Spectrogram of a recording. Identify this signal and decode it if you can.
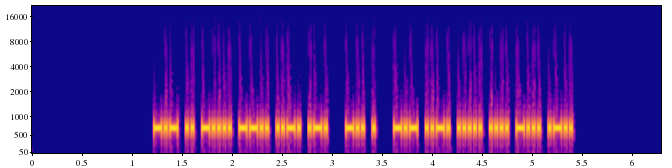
Morse code, heard as a keyed tone, about 46 wpm, 700 Hz. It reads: KI6ZFR DE KF5HBL
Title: USA Callsign DE Callsign - 6 Characters - 45wpm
